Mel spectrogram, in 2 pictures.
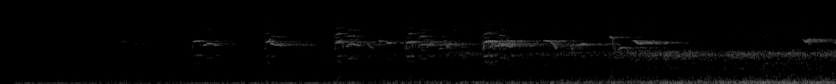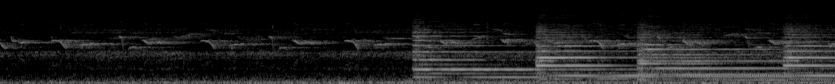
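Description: Birds chirping over a soft outdoor hiss, then a church bell starts tolling near the end, struck about once a second with long ringing overtones and louder than the birds.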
